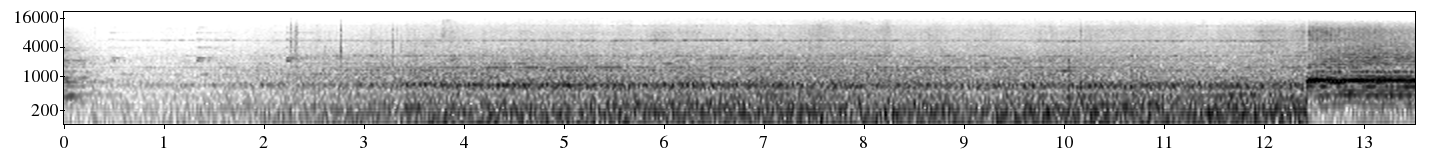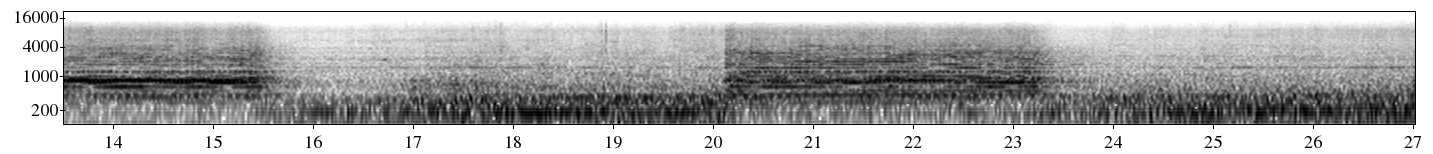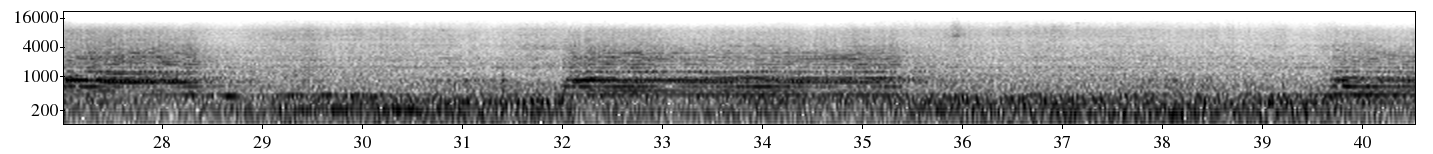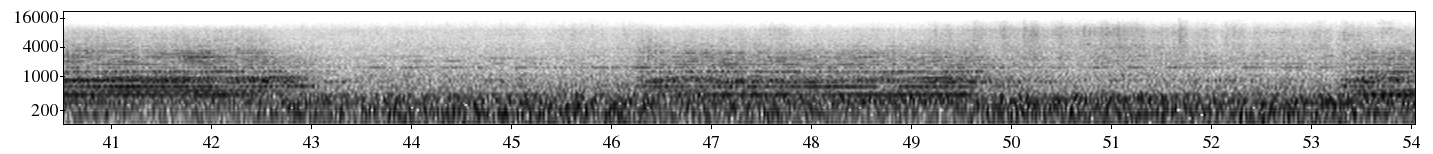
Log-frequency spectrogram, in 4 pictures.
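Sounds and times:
locomotive air horn blasts: 0.0s - 0.5s, 12.4s - 15.9s, 20.1s - 23.7s, 27.0s - 28.8s, 32.0s - 35.6s, 39.7s - 43.2s, 46.3s - 49.9s, 53.2s - 54.0s.

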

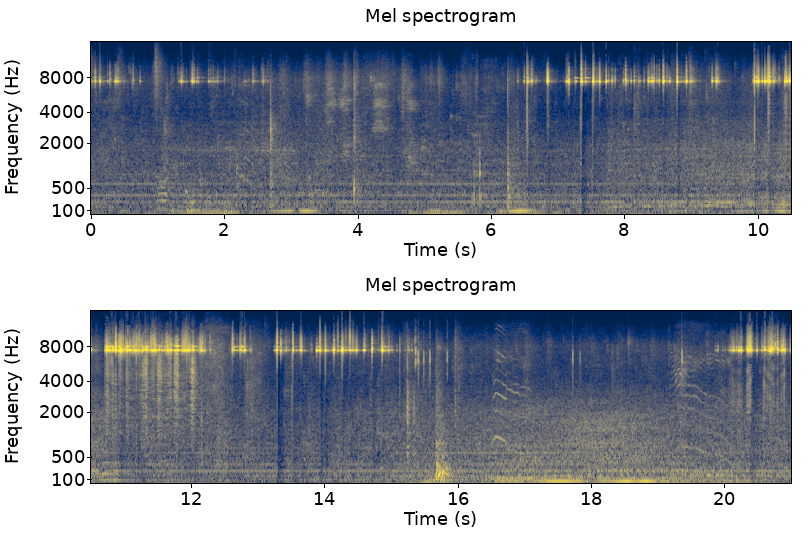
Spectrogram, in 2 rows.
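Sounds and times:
wand toy rattling on tabletop: 6.6s - 15.5s, 19.8s - 21.0s.

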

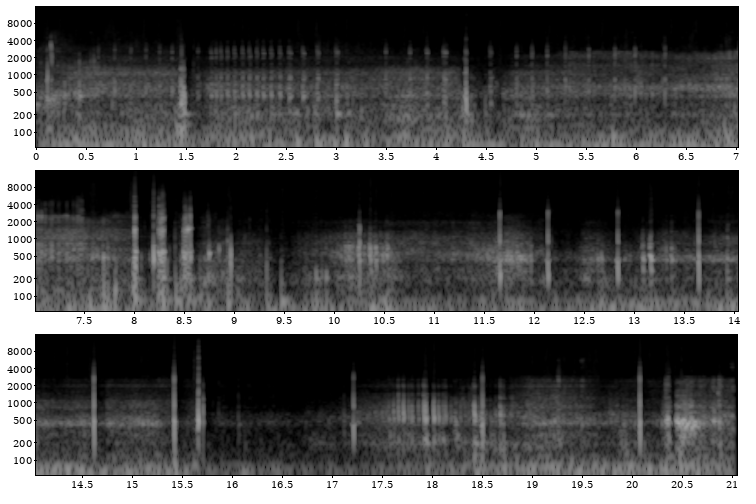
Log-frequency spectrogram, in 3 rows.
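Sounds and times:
sharp underwater clicks: 0.0s - 7.2s
underwater low rumble: 0.0s - 21.0s.

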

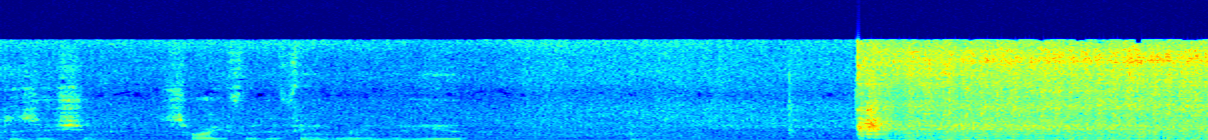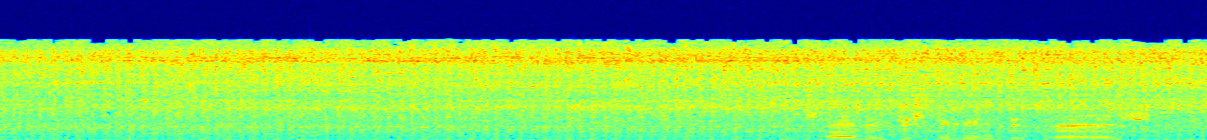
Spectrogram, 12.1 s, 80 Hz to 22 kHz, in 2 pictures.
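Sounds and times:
motorcycle engine idling: 4.4s - 12.0s.

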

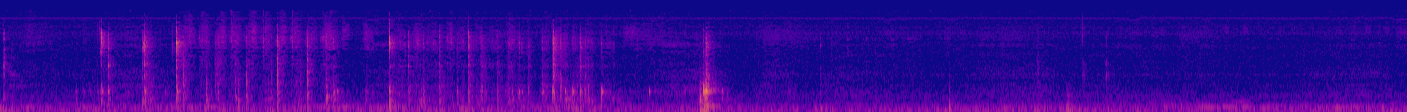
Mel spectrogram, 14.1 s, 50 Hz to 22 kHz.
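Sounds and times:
light clicks and scratches: 0.8s - 6.6s.

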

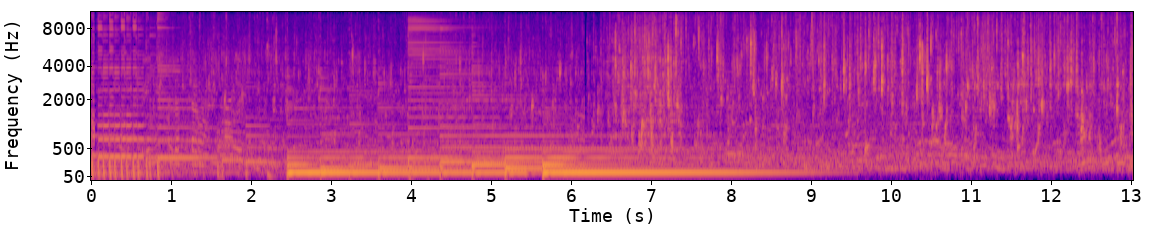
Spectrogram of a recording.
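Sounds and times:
background music note: 0.0s - 9.1s
water trickling and dripping: 0.0s - 13.0s.

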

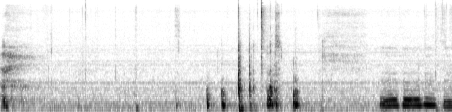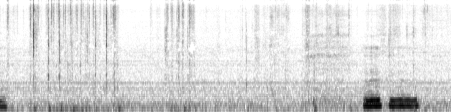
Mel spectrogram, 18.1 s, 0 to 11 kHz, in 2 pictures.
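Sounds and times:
man humming low notes: 7.5s - 9.3s, 16.2s - 17.6s.

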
